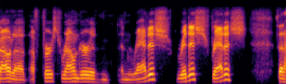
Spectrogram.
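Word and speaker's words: Raddysh: I think Boltman threw out a first rounder and Radish. Is that how you say it? Radish, yeah.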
